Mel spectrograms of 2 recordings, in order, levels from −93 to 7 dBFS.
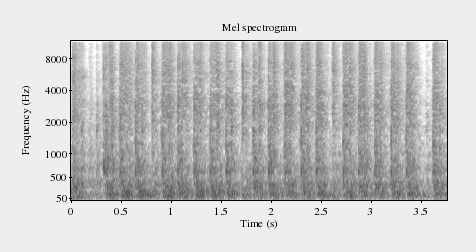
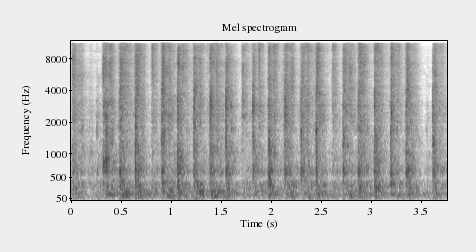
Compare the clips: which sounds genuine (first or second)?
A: first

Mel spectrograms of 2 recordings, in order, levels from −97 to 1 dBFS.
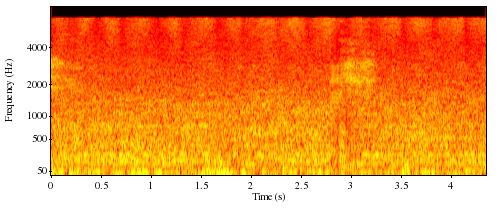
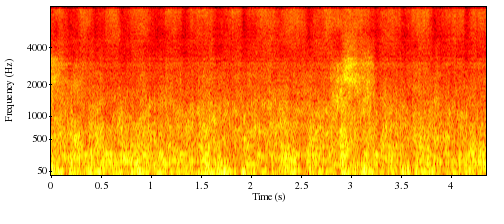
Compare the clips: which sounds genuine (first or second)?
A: first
